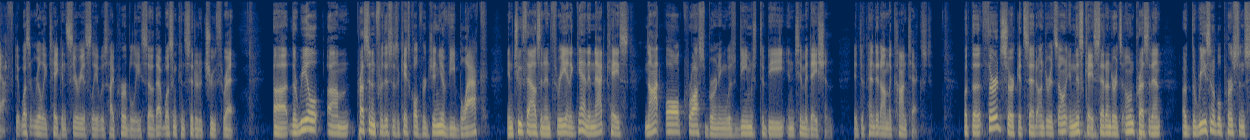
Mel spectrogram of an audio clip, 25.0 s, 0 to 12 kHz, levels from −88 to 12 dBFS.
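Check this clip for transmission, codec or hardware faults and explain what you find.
Nothing stood out on listening to this speech recording.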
